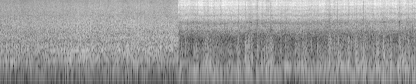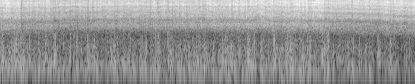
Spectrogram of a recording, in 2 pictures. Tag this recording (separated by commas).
Bicycle, Vehicle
